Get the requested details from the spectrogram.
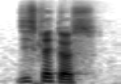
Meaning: discreetly
- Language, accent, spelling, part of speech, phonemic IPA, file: French, France, discrétos, adverb, /dis.kʁe.tos/, LL-Q150 (fra)-discrétos.wav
